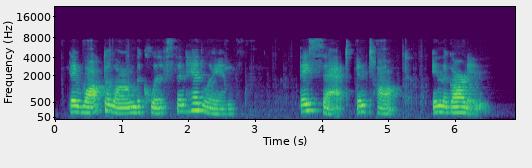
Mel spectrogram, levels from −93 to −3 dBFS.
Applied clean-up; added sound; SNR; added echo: neural separator model SepFormer DNS4.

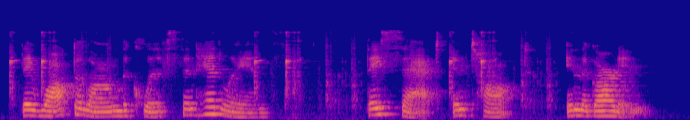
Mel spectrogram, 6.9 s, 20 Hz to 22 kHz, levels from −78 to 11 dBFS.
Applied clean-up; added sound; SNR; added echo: none; Dishes, pots, and pans / Chink, clink; 15 dB; none.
